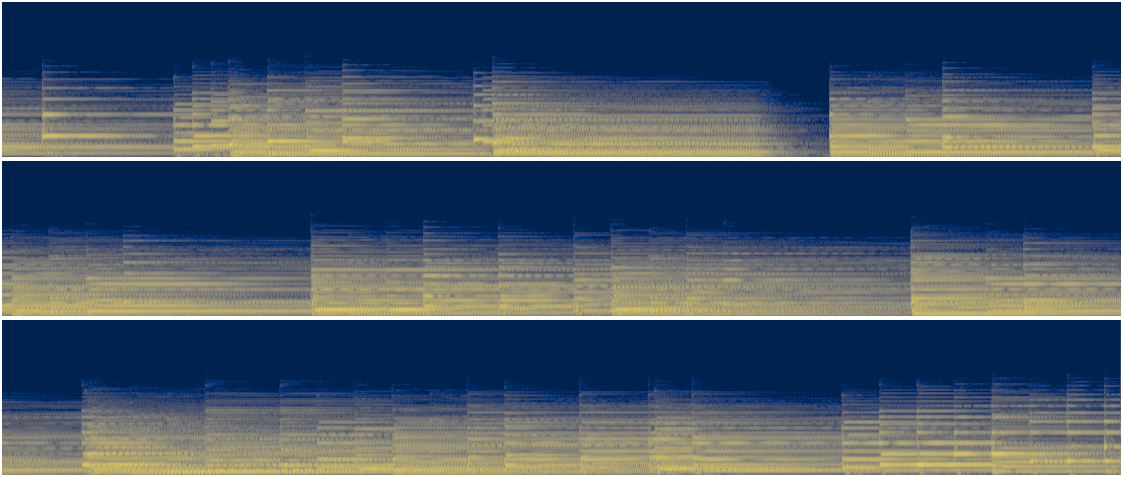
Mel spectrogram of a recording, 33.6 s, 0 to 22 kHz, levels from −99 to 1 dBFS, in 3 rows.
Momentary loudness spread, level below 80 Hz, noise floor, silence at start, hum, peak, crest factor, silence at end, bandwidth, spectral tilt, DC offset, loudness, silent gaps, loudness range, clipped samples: 9 LU; -32 dBFS; -45 dBFS; 0 s; none; -4 dBFS; 14 dB; 0 s; 3.1 kHz; -14.5 dB/octave; under 0.1%; -20 LUFS; none; 3 LU; under 0.1%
